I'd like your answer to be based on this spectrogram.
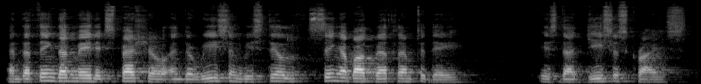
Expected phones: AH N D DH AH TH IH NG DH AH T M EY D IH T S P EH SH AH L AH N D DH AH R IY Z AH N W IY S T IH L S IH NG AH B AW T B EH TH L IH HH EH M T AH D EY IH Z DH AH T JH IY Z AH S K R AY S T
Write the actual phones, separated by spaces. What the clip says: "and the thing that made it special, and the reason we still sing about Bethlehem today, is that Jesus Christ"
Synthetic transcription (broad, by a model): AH N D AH TH IH NG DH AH T M EY D IH T S P EH SH AH L AH N D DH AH R IY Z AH N W IY S T IH L S IH NG AH B AW T B EH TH L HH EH M T AH D EY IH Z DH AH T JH IY S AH S K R AY S T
